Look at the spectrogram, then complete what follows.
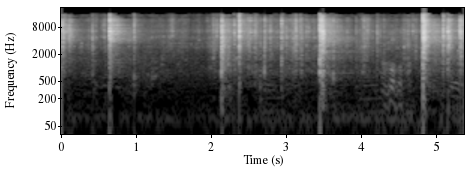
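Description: Steel longswords and plate armour clashing in a full-contact bout: a series of sharp metallic clangs at irregular intervals, with a quieter stretch about a second in.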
